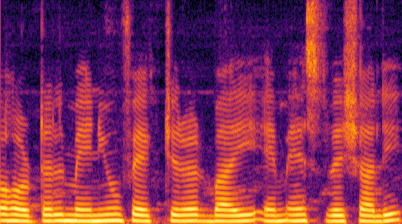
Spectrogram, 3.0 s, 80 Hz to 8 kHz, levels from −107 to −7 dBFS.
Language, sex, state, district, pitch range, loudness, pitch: Hindi, female, Himachal Pradesh, Shimla, 200-210 Hz, -13 LUFS, 210 Hz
